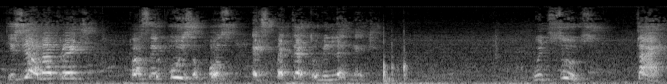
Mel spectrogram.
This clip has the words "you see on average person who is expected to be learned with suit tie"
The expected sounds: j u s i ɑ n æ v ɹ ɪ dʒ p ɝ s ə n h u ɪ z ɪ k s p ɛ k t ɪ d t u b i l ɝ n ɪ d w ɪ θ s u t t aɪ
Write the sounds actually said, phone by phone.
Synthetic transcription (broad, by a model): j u s i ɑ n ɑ p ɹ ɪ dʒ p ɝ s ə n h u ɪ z ɪ k s p ɛ k t ɪ d t u b i l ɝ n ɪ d w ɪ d s u t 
